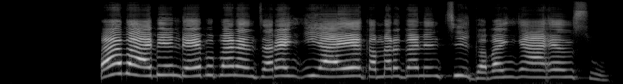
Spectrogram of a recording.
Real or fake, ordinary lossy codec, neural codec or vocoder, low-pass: fake; none; autoencoder, 48 kHz, 32 numbers a frame, DAC-VAE, trained on Japanese speech; none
